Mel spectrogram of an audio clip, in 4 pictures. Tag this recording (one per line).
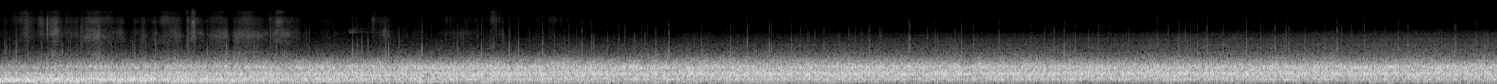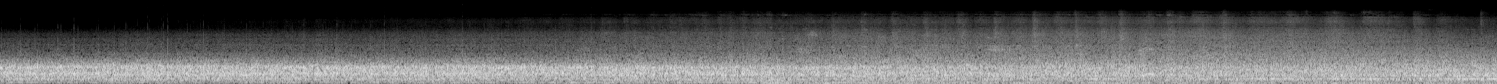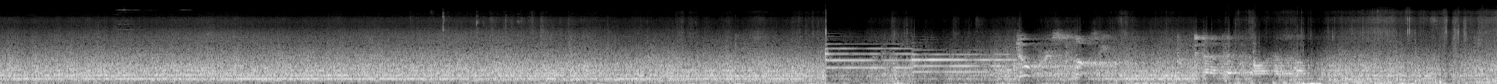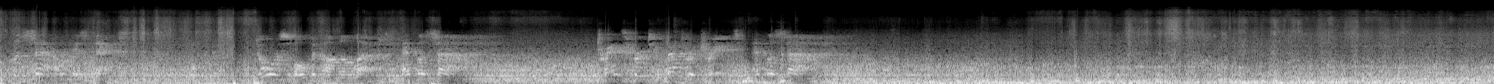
authority
blue-line
chicago
chicago-transit-authority
clinton
CTA
elevated
el-train
lasalle
train
transfer
transit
